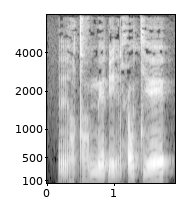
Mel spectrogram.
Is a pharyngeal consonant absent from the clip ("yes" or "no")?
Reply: no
